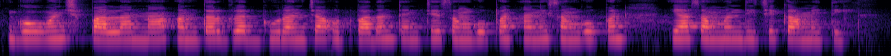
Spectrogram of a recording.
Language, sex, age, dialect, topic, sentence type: Marathi, female, 18-24, Varhadi, agriculture, statement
